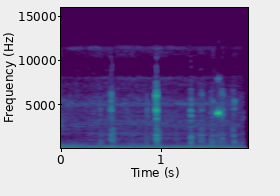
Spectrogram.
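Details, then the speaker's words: 2004 Land Rover Discovery 2 driveshaft: faint irregular clicks and high-pitched chirps from the dry, rusty centering ball (hidden fifth grease point) left ungreased; one driveshaft already ruined. "you hear that squeak so what that squeak is is there's the ball see the ball joint there see how it's kind of dull and murky musty looking it's because there's rust on there and it hasn't been greased"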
